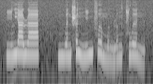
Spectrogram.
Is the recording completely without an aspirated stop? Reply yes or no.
yes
